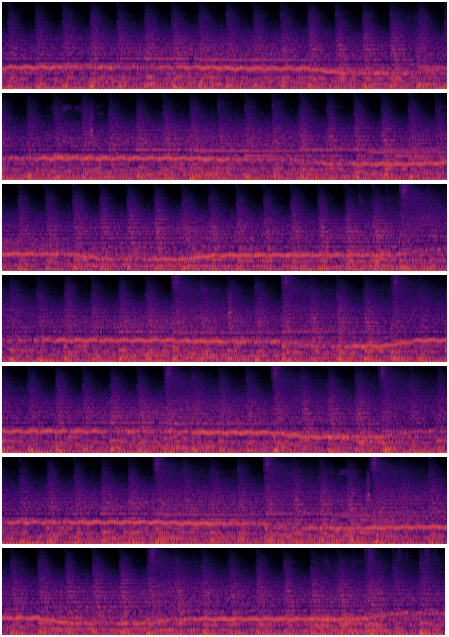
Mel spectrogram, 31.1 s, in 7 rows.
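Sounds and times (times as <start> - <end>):
halloween creatures marching: 0.0 - 31.1.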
